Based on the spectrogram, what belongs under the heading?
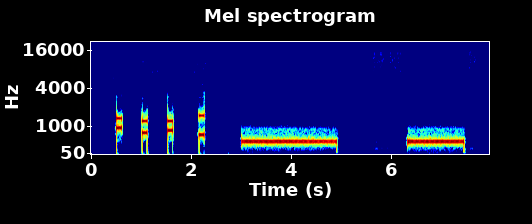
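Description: Four quick beeping keypad tones as a number is dialed, followed by two long, steady ringing tones separated by a pause, heard on the caller's end of the line. No voices.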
